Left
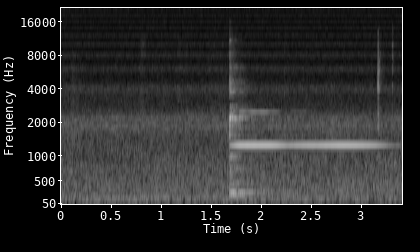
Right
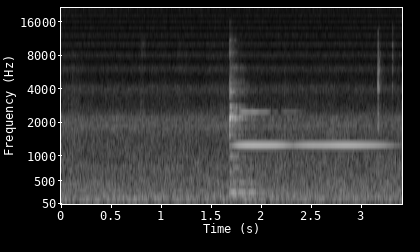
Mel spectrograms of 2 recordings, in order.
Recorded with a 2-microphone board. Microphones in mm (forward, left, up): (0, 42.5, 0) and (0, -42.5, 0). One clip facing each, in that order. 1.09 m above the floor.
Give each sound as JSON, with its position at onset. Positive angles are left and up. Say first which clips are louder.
{"t": 1.7, "sound": "a guitar", "louder": "left 2 dB", "side_deg": 20, "distance_m": 1.7}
